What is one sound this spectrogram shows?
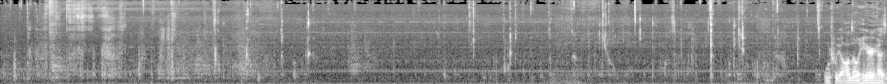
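A man crunches tortilla chips close to a microphone.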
